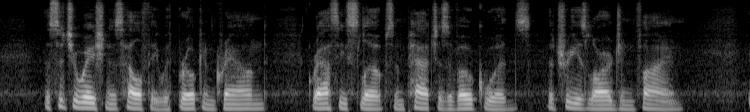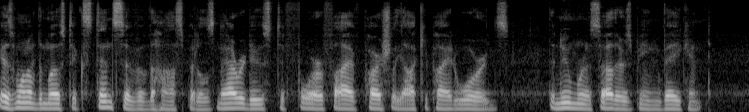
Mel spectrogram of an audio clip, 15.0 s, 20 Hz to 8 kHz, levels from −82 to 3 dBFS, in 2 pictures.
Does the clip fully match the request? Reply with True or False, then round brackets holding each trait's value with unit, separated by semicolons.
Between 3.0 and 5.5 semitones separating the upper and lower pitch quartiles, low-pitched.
False (2.6 semitones; 120 Hz)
